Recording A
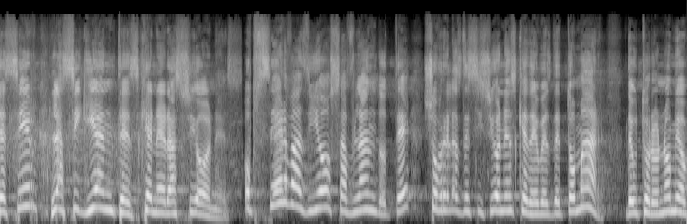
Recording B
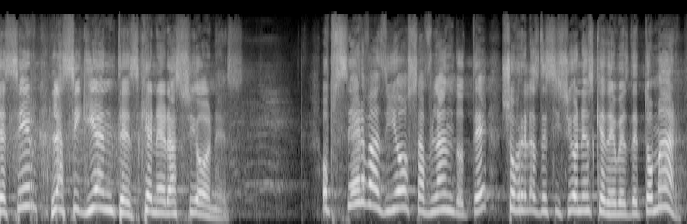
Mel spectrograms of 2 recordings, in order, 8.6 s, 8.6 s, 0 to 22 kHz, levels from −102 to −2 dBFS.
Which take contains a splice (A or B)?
A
